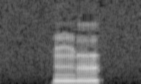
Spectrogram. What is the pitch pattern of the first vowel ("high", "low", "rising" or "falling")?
rising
